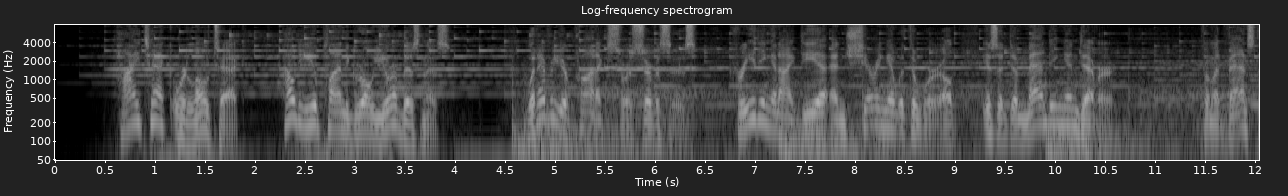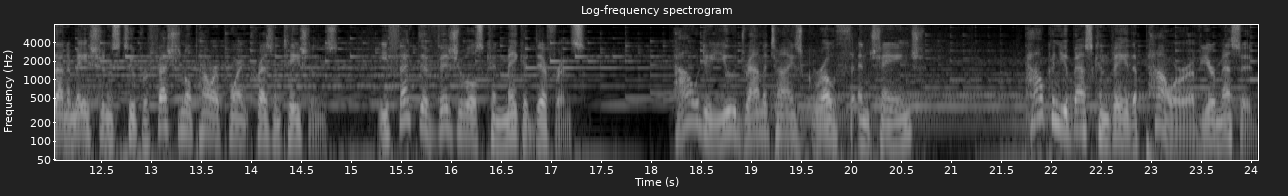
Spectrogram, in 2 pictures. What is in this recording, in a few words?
english american corporate videos; Profundo e autoritário com clareza elegante e calor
